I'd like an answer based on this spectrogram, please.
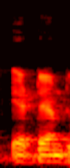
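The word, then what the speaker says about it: attempt: और यहाँ पे अटेम्प्ट कर सकते हैं, अटेम्प्ट गाइज, अटेम्प्ट। ये जो अटेम्प्ट है, ये अटेम्प्ट में हमारा ये क्या है, पी साइलेंट है, अटेम्प्ट।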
